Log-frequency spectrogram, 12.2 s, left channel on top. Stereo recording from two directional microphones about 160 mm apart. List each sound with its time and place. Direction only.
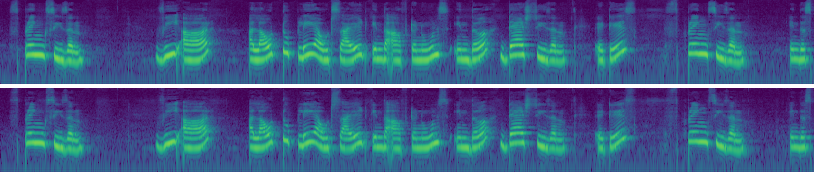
0.2 s a woman's voice: 30° left (ahead or behind)
2.3 s a woman's voice: 25° left (ahead or behind)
